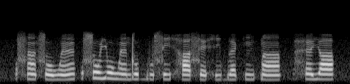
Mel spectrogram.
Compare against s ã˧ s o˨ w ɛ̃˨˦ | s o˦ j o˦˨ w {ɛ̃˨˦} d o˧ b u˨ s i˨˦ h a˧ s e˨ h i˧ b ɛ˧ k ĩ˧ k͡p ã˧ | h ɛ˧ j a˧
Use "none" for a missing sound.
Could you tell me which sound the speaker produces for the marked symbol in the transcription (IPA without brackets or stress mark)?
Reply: ɛ̃˨˦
